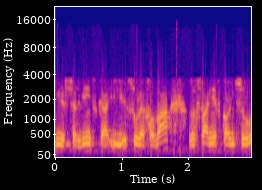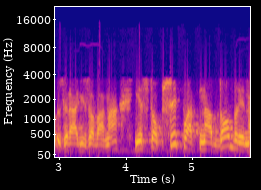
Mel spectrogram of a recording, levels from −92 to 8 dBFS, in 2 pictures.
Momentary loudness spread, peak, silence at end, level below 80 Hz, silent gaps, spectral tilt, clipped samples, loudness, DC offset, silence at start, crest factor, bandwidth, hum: 3 LU; -4 dBFS; 0 s; -66 dBFS; none; -6 dB/octave; under 0.1%; -17 LUFS; under 0.1%; 0 s; 12 dB; 5 kHz; none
